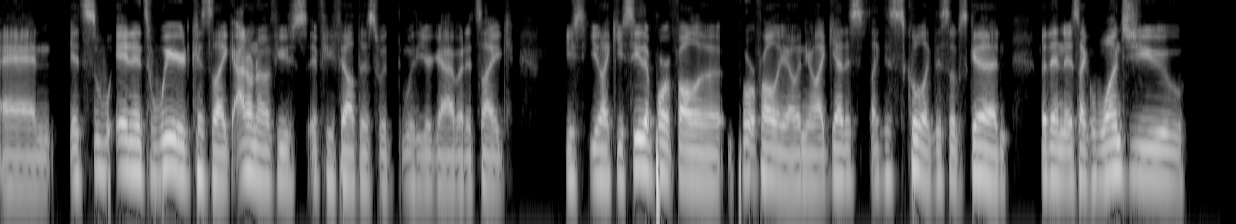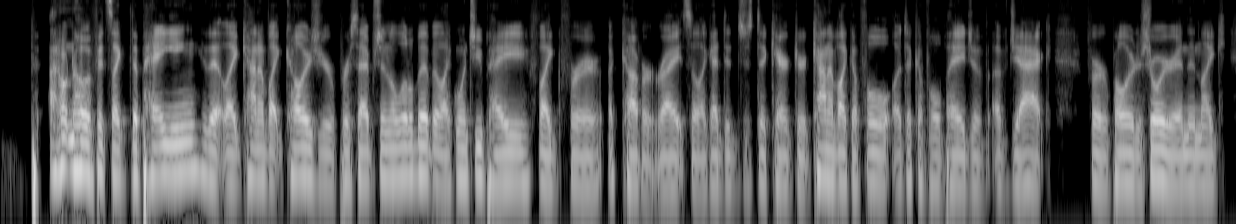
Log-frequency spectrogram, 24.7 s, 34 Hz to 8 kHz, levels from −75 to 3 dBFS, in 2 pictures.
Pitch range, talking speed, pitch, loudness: 90-110 Hz, 255 wpm, 100 Hz, -21 LUFS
